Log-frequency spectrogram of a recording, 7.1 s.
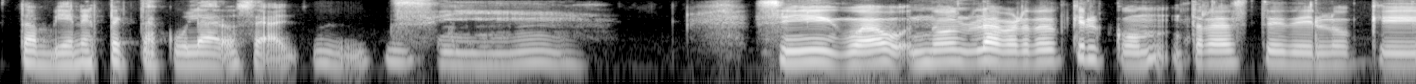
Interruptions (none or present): none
